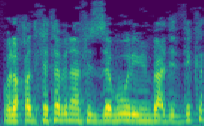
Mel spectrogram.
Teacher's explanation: قرأ حمزة رحمه الله من دون القراء جميعا كلمة الزبور بضم الزاي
